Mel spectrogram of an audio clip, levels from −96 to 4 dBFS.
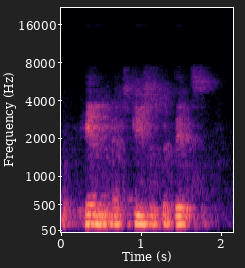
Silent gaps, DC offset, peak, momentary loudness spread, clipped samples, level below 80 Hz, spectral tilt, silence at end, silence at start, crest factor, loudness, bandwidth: none; under 0.1%; -6 dBFS; 4 LU; under 0.1%; -60 dBFS; -9.5 dB/octave; 0.5 s; 0 s; 16 dB; -21 LUFS; 6 kHz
